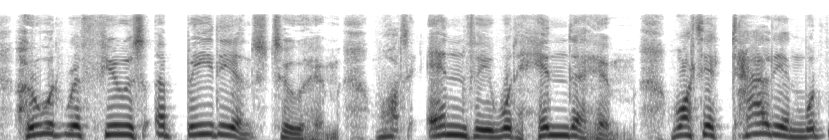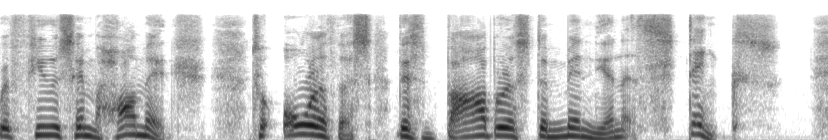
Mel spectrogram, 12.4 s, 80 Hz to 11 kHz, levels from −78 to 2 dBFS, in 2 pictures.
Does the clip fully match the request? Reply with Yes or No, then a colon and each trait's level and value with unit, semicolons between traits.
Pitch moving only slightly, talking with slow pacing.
No: average, 3.7 semitones; slow, 120 wpm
